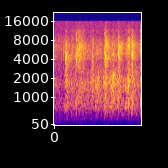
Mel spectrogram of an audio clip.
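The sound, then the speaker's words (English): A crowd applauds the speaker's parents, a dense, steady wash of many hands clapping at a moderate level for a couple of seconds, with no voices rising above it. “Round of applause for my parents.”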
